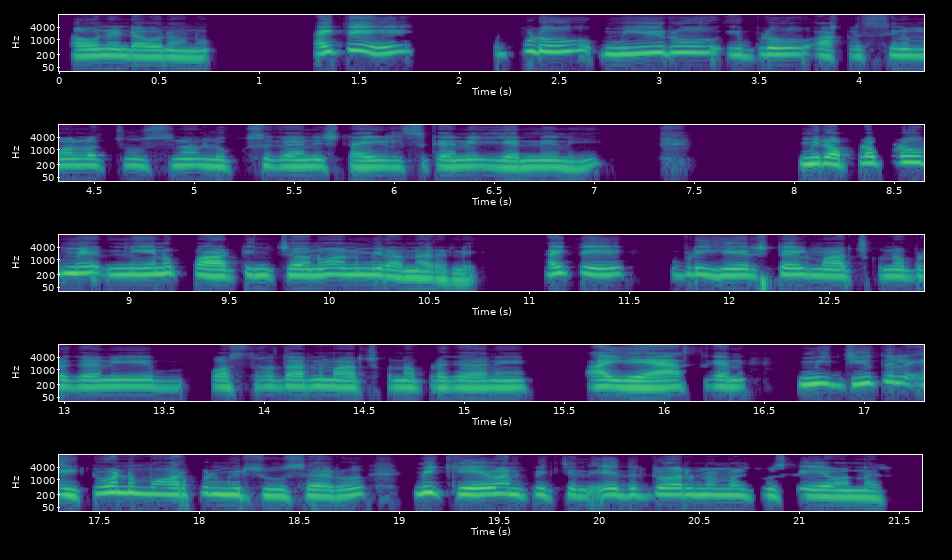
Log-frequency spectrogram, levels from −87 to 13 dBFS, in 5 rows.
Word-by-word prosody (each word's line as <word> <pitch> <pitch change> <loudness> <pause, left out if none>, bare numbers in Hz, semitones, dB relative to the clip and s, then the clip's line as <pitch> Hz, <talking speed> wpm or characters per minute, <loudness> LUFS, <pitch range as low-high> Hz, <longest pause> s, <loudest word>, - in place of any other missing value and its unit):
అవునండి. 175 0 +1
అవునవును. 155 -2 -2 0.6
అయితే, 280 +5 +6 0.7
ఇప్పుడు 280 +7 +1 0.4
మీరు 245 +3 +1 0.3
ఇప్పుడు 200 +3 0 0.2
అక్కడ 170 +1 -8
సినిమాల్లో 185 0 -1
చూసిన 180 0 -5 0.2
లుక్స్ 165 +3 -7
గానీ, 170 0 0
స్టైల్స్ 155 -1 -2
కానీ 165 +1 0
ఇవన్నీని 155 -1 -1 1.1
మీరు 220 0 +6
అప్పుడప్పుడు 240 +4 +1
మీ 235 - +5 0.2
నేను 210 +3 +3
పాటించాను 185 +1 +3
అని 200 0 +1
మీరన్నారండి. 145 - -1 0.4
అయితే 225 -1 +2 0.4
ఇప్పుడు 210 +3 -3
హెయిర్ 185 -1 +2
స్టైల్ 200 -2 +1
మార్చుకున్నప్పుడు 170 0 -3
గానీ, 165 +1 0 0.5
వస్త్రధారణ 165 +2 -2
మార్చుకున్నప్పుడు 155 0 -4
గానీ, 150 +1 -1 0.4
ఆ - - +8 0.2
యాస 150 +1 +5
గానీ 165 -1 0 0.3
మీ 220 - +5
జీవితంలో 230 +1 0
ఎటువంటి 245 +6 +3
మార్పుని 205 +1 +1
మీరు 185 -6 -1
చూసారు? 170 0 0 0.3
మీకేవనిపించింది? 200 -6 +3
ఎదుటి 190 +1 -2
వాళ్ళు 200 0 +2
మిమ్మల్ని 185 -4 -2
చూస్తే 180 +1 -6
ఏమన్నారు? 155 -3 -1
180 Hz, 125 wpm, -22 LUFS, 160-205 Hz, 1.1 s, ఆ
